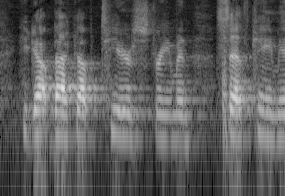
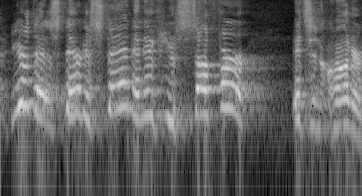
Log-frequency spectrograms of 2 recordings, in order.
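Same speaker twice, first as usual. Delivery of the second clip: loud, high sermon delivery; preacher's climax; full-force preaching; 9 semitones higher, 8 dB louder than usual. Acted. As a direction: preach it to the rafters.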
